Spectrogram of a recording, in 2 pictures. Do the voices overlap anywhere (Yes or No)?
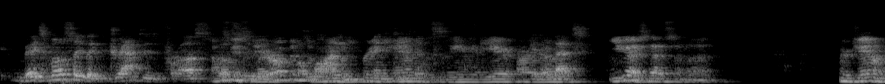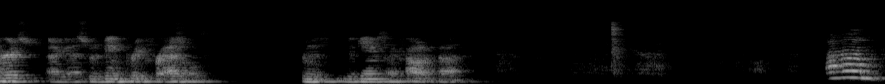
Yes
